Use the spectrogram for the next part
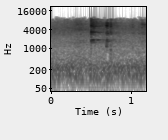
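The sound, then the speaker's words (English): A few bright clinks of glass and dishware as someone takes a little water, two or three quick strikes with a short ringing tail over a soft background hiss, with no voices. “Let's take a little water.”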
